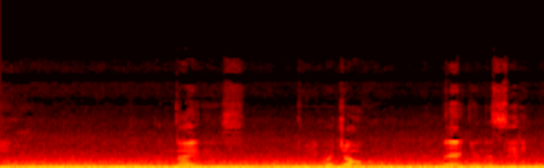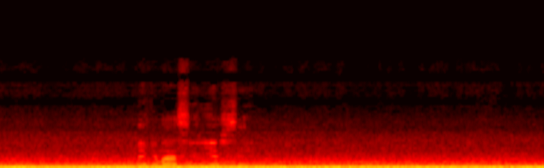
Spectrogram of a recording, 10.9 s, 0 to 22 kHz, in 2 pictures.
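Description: Steady low drone inside the cabin of a 2020 Dodge Widebody Scat Pack at about 98 mph: its 6.4-litre HEMI V8 running with tyre and wind noise. Short snatches of voice come over it a few times.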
